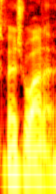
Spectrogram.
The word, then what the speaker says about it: feijoada: So my other thing is feijoada. It's Brazilian comfort food. I really like that you're pronouncing it right.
